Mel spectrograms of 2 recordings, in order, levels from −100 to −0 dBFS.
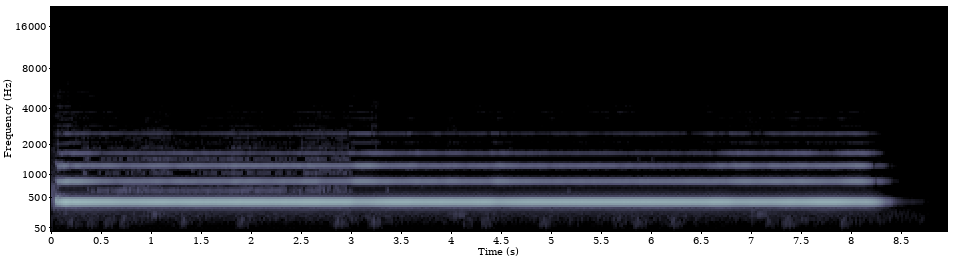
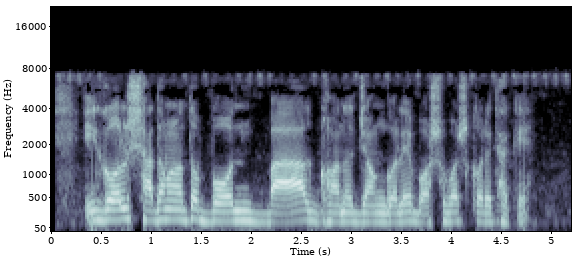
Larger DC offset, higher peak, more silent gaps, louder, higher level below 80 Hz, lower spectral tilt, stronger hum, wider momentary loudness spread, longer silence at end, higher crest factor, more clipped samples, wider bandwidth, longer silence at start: neither; second, -30 dBFS vs -4 dBFS; neither; second, -39 LUFS vs -18 LUFS; second, under -90 dBFS vs -52 dBFS; about the same, -4.5 dB/octave vs -4.5 dB/octave; neither; second, 2 LU vs 9 LU; first, 0.55 s vs 0.05 s; second, 10 dB vs 16 dB; neither; second, 2.6 kHz vs 7.8 kHz; about the same, 0 s vs 0.05 s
